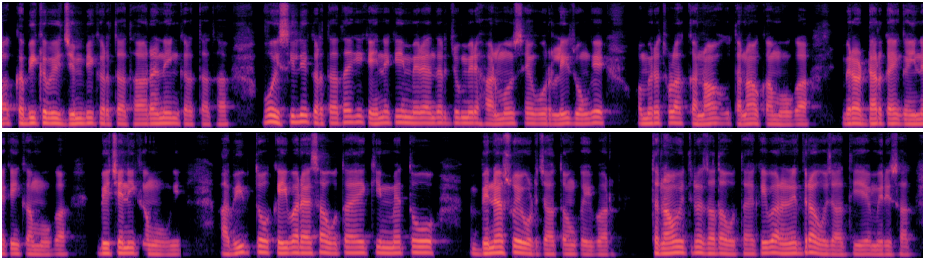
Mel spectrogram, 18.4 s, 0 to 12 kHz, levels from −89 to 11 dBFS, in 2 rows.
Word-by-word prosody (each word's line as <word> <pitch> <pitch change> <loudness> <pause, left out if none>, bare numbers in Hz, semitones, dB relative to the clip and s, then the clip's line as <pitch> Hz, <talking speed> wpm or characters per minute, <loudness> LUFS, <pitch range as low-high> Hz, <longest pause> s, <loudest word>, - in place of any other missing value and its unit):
कभी-कभी 140 +1 +3
जिम 125 +2 +2
भी 145 - +1
करता 125 -1 -2
था, 125 0 -2
रनिंग 140 +1 +1
करता 120 -1 -6
था। 115 0 -8 0.4
वो 175 0 +5
इसीलिए 170 +3 +2
करता 140 -2 -2
था 160 0 0
कि 165 0 -2
कहीं 135 -4 +1
न 150 - 0
कहीं 160 +2 0
मेरे 145 -1 +2
अंदर 140 0 -1
जो 145 - -1
मेरे 145 0 +1
हार्मोन्स 135 +3 -1
हैं, 135 - 0
वो 130 0 -2
रिलीज 130 +2 0
होंगे 135 +4 +1 0.4
और 130 - -2
मेरा 135 +2 +1
थोड़ा 145 -1 +2
कनाव 130 +2 0
तनाव 125 +1 0
कम 120 -1 -1
होगा, 110 +1 -2 0.4
मेरा 130 +1 +5
डर 130 0 +4
कहीं 130 -1 +1
कहीं 120 -1 +1
न - - -2
कहीं 130 0 -1
कम 120 -1 -3
होगा, 115 +1 -4 0.3
बेचैनी 140 +1 +4
कम 125 - -1
होगी। 115 0 -4 0.4
अभी 125 +6 +1
तो 165 -2 +3
कई 140 -1 +6
बार 150 +1 +3
ऐसा 145 +2 +2
होता 140 +1 -1
है 150 0 +2
कि, 150 +1 -4
मैं 145 0 +1
तो 155 +1 +1 0.3
बिना 135 +5 +5
सोए 155 +1 +4
उठ 130 -6 +3
जाता 120 +1 -4
हूँ 120 - -3
कई 115 -1 -2
बार, 110 0 -6 0.4
तनाव 140 +2 +4
इतना 150 0 -2
ज़्यादा 135 -1 -1
होता 120 +1 -3
है, 125 - -4
कई 145 +4 0
बार 150 -2 +2
अनिद्रा 140 +4 +2
हो 125 -6 0
जाती 115 0 -4
है 115 - -1
मेरे 115 0 -3
साथ, 105 0 -4
135 Hz, 240 wpm, -24 LUFS, 120-145 Hz, 0.4 s, कई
